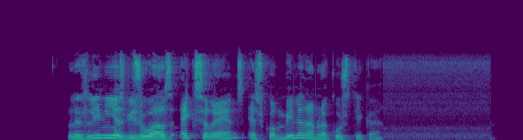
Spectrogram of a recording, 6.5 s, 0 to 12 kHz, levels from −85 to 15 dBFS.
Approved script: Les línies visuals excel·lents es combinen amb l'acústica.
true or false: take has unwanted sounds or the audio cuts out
false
